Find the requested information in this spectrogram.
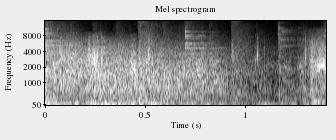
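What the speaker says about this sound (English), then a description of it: "I will send you to your doom with the beauty of my new firework technique" A firework attack explodes in the Sly Cooper video game: a loud, dense burst of crackling booms and rushing noise that lasts about a second and a half, with no talk over it.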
